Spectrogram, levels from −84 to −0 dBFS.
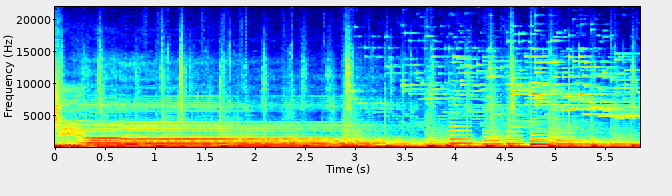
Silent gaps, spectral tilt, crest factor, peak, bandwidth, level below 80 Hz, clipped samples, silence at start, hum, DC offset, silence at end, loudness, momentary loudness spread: none; -6.5 dB/octave; 10 dB; 0 dBFS; 18.5 kHz; -20 dBFS; under 0.1%; 0 s; none; under 0.1%; 0 s; -11 LUFS; 3 LU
